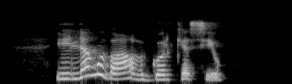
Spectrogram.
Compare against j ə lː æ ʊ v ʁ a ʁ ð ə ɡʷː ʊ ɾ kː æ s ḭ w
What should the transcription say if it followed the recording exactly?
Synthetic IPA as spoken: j ə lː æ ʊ ð ʁ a ʁ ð ə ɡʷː ʊ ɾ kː æ s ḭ w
